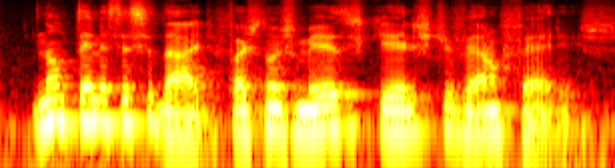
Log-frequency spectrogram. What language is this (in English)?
Portuguese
